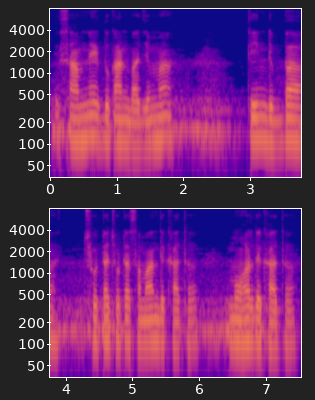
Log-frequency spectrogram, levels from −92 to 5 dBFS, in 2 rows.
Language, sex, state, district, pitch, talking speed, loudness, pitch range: Bhojpuri, male, Uttar Pradesh, Varanasi, 115 Hz, 120 wpm, -33 LUFS, 110-145 Hz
